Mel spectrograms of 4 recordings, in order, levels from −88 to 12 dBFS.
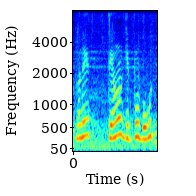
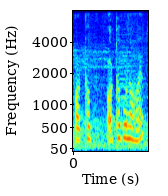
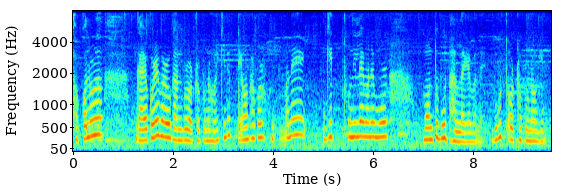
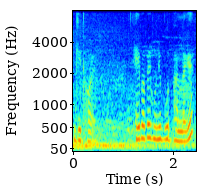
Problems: constant background noise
